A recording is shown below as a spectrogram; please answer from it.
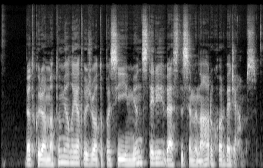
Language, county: Lithuanian, Kaunas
